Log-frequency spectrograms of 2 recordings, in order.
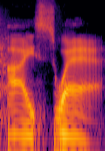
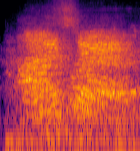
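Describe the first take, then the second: First: Said in the usual way. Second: Very high hushed echo; crowd echo. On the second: Shown as a demonstration. Crowd swearing the evil pledge, very high and hushed. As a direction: hiss it back as a tiny follower. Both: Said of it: "recite the Pledge of Evil Allegiance".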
